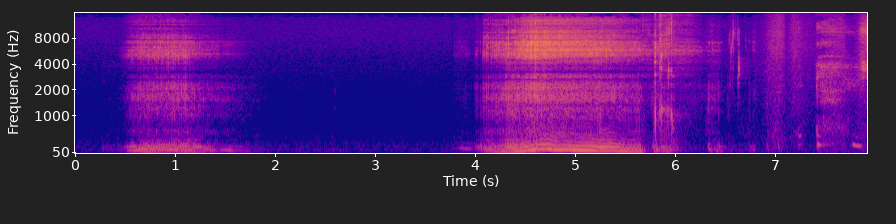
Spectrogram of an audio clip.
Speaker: Babe. Babe. You're snoring.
